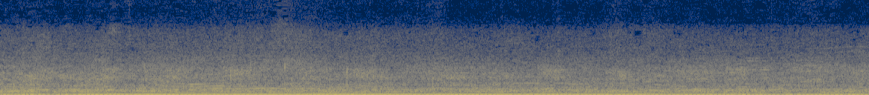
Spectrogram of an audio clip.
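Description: A steady low engine hum, with people talking in the background.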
